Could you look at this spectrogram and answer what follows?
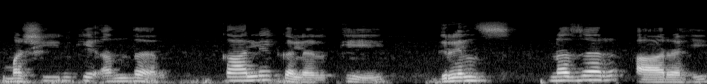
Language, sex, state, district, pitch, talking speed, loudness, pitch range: Hindi, male, Rajasthan, Bikaner, 150 Hz, 95 wpm, -16 LUFS, 115-180 Hz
